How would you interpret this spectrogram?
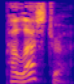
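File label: "palaestra", British English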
